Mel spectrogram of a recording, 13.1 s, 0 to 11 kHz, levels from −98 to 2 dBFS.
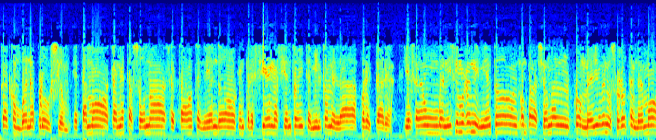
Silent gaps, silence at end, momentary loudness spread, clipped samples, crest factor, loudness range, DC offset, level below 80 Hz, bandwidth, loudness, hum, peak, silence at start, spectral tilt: none; 0 s; 4 LU; under 0.1%; 12 dB; 1 LU; under 0.1%; -56 dBFS; 6.6 kHz; -18 LUFS; none; -6 dBFS; 0 s; -7 dB/octave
